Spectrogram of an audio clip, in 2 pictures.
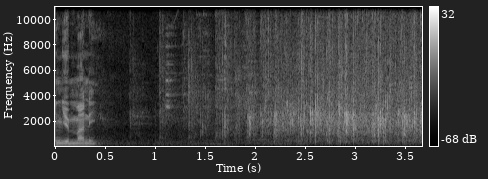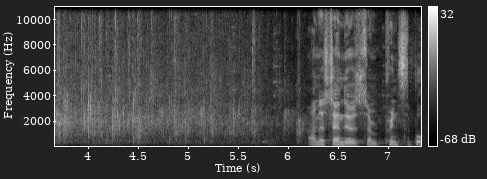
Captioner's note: applause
